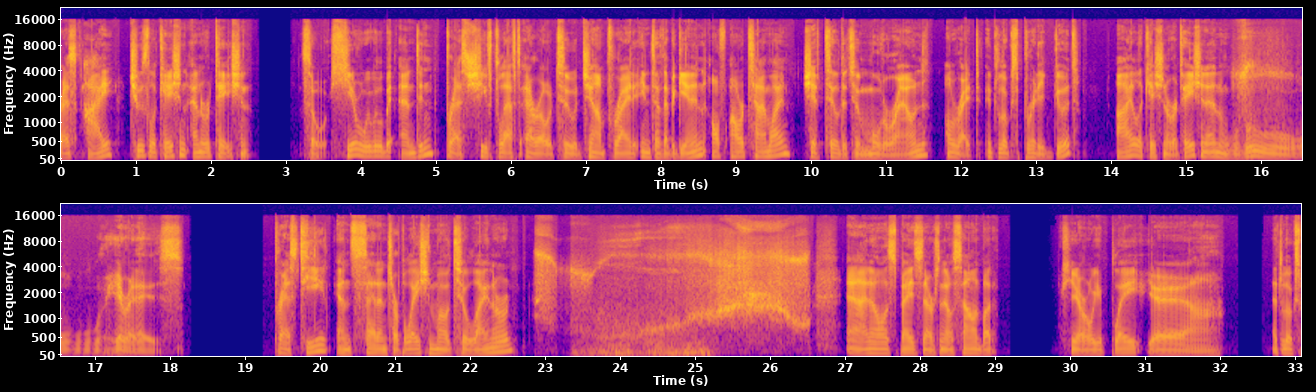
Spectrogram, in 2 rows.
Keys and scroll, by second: 0.8 i, 3.2 shift+Right, 4.4 i, 6.5 shift+Left, 7.5 shift+`, 7.8 shift+d, 8.9 shift+w, 9.6 shift+d, 10.2 shift+q, 10.9 shift+d, 12.1 shift+q, 13.7 i, 20.1 t, 28.5 space.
